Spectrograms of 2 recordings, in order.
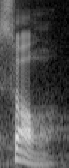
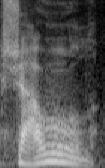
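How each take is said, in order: First: The name begins with an 's' sound. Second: The name begins with a 'sh' sound. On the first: This is how it is said in English. "but we would say Saul" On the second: This is how it was said in Hebrew.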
